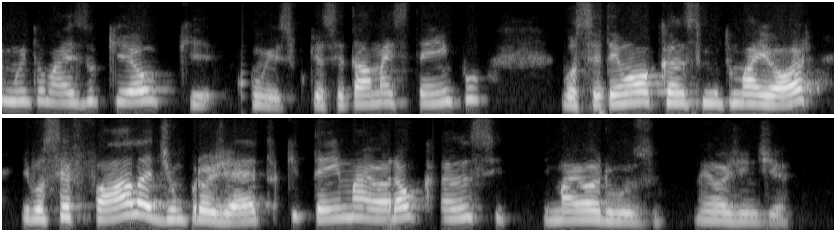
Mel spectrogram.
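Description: A man's high voice moves along at a fairly quick pace. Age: 30s. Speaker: cryptocurrency advocate. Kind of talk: casual debate.

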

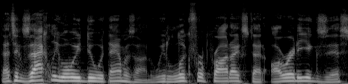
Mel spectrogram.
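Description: Speaking at a very fast pace, a man with an American accent shows ordinary pitch variation on a very clean recording with a silent background. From US West Coast, San Francisco Bay Area. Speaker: e-commerce entrepreneur. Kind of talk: podcast interview.

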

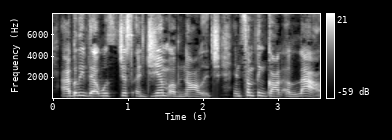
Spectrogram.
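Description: A woman speaks at a fairly quick pace with a fairly high pitch, ordinary pitch variation, and a somewhat breathy quality, recorded with a dry, close sound and no echo. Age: 30s. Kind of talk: testimony. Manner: casual, conversational.

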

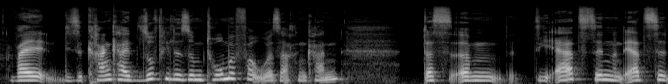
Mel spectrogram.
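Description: Speaking at a fairly slow pace, a woman uses a medium pitch with ordinary pitch variation and some vocal fry. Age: 50s. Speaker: endometriosis patient. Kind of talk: interview.

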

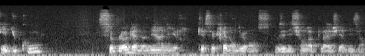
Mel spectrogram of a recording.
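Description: Speaking at a moderate pace, a man leaves long, frequent pauses and shows big swings in loudness. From France, Besançon. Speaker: business coach and plant-based cooking school director. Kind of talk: interview conversation.

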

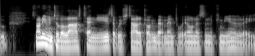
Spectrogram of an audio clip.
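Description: Here a man speaks with an Australian accent. His fairly low voice keeps a fairly even intonation. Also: very clean recording, silent background. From South Australia, northern suburbs of Adelaide. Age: 30s. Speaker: social worker and therapist. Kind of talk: podcast interview.

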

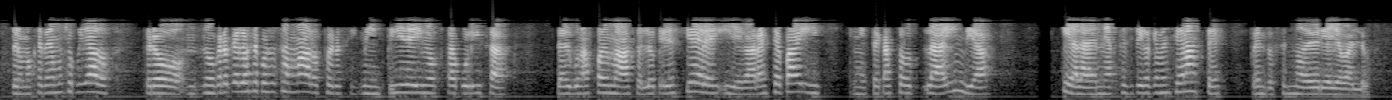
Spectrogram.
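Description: A woman speaks very fast at a fairly high pitch with fairly even intonation. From Puerto Rico. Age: 20s. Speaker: young guest. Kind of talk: casual chat. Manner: halting.

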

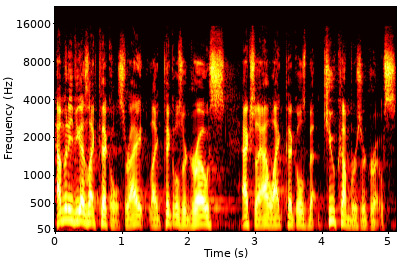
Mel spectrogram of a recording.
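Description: Talking at a very fast pace, a man speaks with a Midwestern American accent. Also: very clean recording, silent background. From Southwest Missouri. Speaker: pastor. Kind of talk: sermon. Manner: casual, conversational.

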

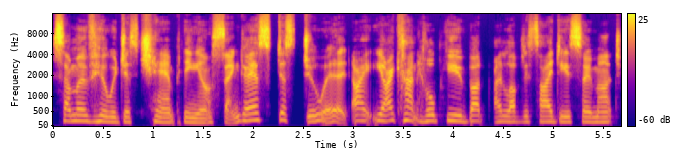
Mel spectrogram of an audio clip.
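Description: With a plain, everyday voice, a woman speaks at a fairly quick pace with hardly any pauses and a fairly low pitch. Her intonation stays fairly even and her loudness very even, in a dry, close sound with no echo. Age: 50s. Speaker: founder of a magazine and platform for women over forty. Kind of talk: interview.

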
